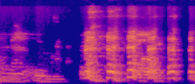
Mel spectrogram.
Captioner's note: laughter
